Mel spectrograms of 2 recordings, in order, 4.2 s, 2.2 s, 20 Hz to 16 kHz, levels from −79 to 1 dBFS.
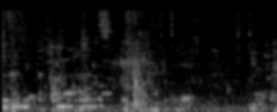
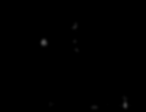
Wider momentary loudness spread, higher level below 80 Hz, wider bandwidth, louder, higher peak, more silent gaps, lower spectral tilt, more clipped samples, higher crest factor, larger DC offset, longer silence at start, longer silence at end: first, 20 LU vs 16 LU; first, -52 dBFS vs under -90 dBFS; first, 11.5 kHz vs 6.6 kHz; first, -37 LUFS vs -47 LUFS; first, -20 dBFS vs -32 dBFS; second, none vs 0.94-1.07 s, 1.21-1.36 s, 1.51-1.58 s, 1.70-1.79 s; first, -6.5 dB/octave vs -1.5 dB/octave; neither; second, 16 dB vs 26 dB; neither; second, 0.05 s vs 0.6 s; second, 0 s vs 0.3 s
